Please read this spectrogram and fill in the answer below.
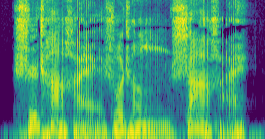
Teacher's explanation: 因为这个地名来自周边的古刹。但许多北京人却刹与煞不分啊，连公交车的售票员在报站名的时候也说什刹海。北京人在说什刹海的时候，因为语速快，会把什刹变成一个音煞 · Term: 变音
